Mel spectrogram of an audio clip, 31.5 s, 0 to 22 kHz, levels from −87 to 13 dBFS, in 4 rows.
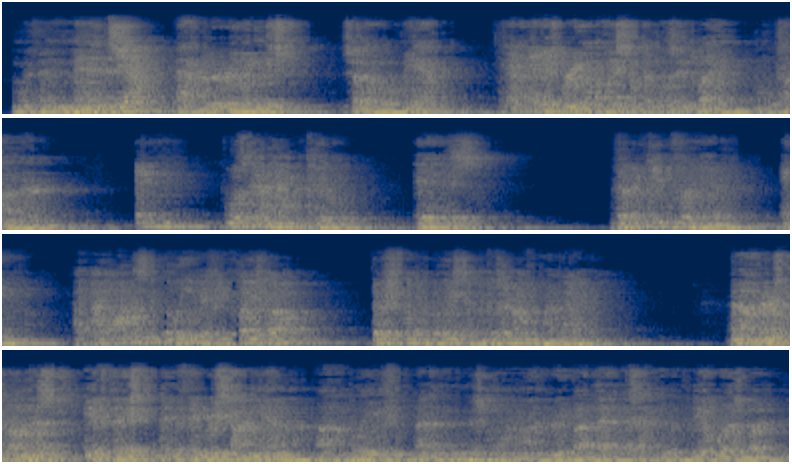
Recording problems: room echo; strong; dies away in 1.2 s
off-mic speech; far
garbled, watery; slightly

